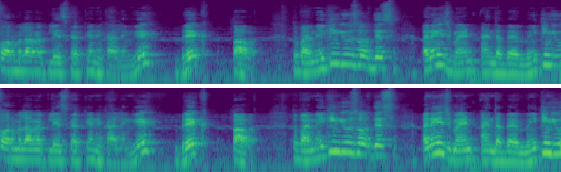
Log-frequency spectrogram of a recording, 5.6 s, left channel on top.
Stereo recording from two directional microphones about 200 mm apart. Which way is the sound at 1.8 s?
40° right (ahead or behind).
